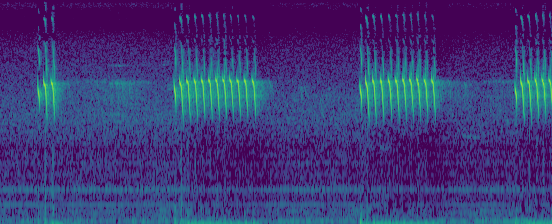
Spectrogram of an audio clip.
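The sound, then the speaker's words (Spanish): A European greenfinch (common greenfinch) sings in bursts of rapid, evenly spaced trilled notes, about ten per phrase, repeated every couple of seconds, clear with no voices. “Pues el verderón, hombre. O sea, el verderón común. Vamos a escuchar el verderón.”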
